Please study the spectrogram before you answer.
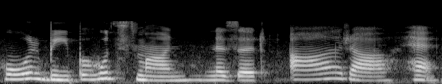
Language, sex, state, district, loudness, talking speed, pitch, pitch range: Hindi, female, Punjab, Fazilka, -13 LUFS, 110 wpm, 210 Hz, 190-235 Hz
